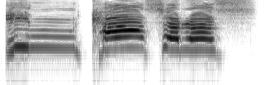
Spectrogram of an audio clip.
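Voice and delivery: high, loud, drawn-out incantation; shouted spell. Acted. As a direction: cry out the spell at full voice. Spell cast at charging centaurs.

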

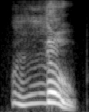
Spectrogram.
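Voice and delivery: dignified, through a full mouth. Acted. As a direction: answer with cheeks full of food. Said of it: "her mouth bulging with sprouts".

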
